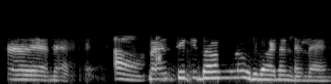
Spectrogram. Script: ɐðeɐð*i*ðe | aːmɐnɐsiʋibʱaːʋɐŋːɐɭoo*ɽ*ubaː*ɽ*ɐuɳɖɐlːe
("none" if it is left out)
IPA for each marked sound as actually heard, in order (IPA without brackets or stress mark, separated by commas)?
e, ɾ, ɽ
